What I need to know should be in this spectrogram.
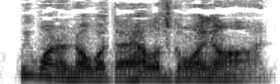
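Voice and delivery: loud, high, fast angry demand; bitter. A narrator's reading. Bystander demands to know what's going on, bitterly. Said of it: "came a bitter reply".

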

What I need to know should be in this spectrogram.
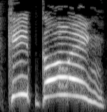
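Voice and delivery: high, urgent yell; shouted. A narrator's reading. Nathan waves the riders on, shouting. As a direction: shout them onward as they pass. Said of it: "Nathan shouted".

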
